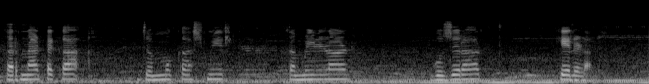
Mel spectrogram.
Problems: constant background noise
